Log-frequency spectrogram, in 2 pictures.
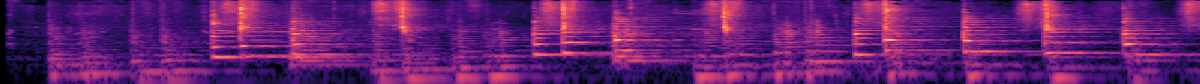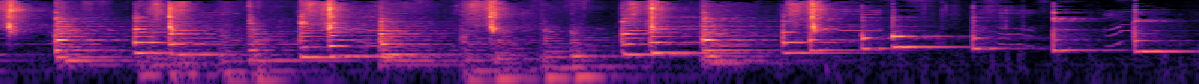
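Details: Lively plucked string music with deep bass notes and a bouncing rhythm fills the whole recording, with no animal heard.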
